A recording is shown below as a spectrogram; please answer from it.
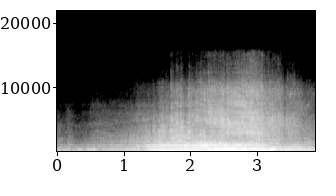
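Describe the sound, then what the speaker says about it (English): Race cars with side exit exhausts and over 500 horsepower screaming past at the 2023 Boss Hogg 150, a loud, continuous engine roar that swells as the cars near and then holds steady, with no talk. "Love the sound of that side exit exhaust."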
